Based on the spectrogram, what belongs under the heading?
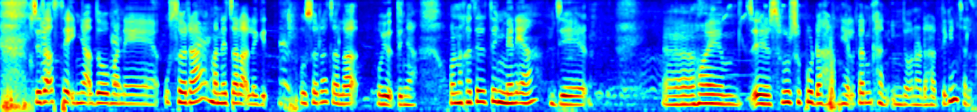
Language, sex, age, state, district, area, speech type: Santali, female, 18-30, West Bengal, Malda, rural, spontaneous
